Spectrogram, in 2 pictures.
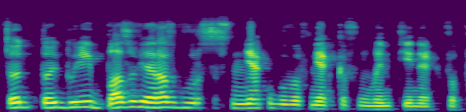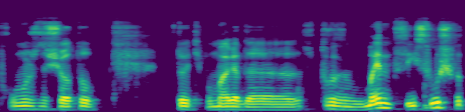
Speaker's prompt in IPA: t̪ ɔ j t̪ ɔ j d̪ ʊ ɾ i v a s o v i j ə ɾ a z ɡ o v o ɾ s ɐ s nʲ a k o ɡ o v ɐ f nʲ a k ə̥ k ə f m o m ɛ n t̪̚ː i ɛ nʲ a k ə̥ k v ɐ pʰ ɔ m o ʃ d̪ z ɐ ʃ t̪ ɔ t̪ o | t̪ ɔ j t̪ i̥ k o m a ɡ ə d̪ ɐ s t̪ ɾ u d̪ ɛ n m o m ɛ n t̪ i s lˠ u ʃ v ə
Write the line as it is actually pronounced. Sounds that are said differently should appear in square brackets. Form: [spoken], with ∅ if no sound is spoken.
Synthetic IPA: t̪ ɔ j t̪ ɔ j d̪ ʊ ɾ i [b] a [z] o v i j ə ɾ a z ɡ o v o ɾ s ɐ s nʲ a k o ɡ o v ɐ f nʲ a k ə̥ k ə f m o m ɛ n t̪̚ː i ɛ nʲ a k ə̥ k v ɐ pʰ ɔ m o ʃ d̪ z ɐ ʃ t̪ ɔ t̪ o | t̪ ɔ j t̪ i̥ [p] o m a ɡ ə d̪ ɐ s t̪ ɾ u d̪ ɛ n m o m ɛ n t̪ i s lˠ u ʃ v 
